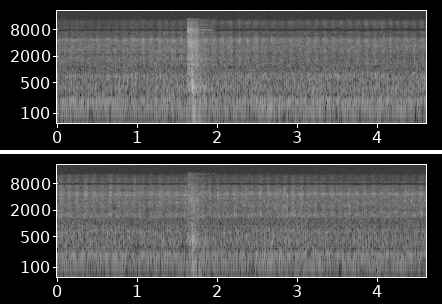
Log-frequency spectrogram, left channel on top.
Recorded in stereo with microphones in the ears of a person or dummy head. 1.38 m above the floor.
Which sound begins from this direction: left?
A gunshot, at 1.6 s.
